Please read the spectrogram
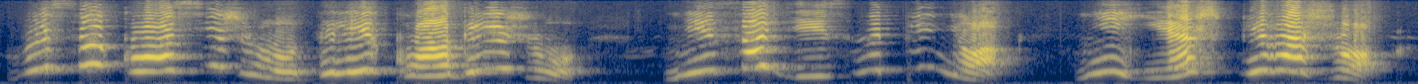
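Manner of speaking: put-on very high, thin, tiny little girl voice. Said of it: "тоненьким голоском".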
